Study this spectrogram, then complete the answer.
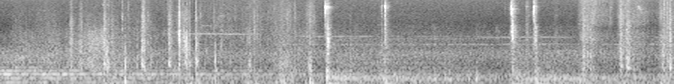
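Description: Footsteps thud on sand.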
